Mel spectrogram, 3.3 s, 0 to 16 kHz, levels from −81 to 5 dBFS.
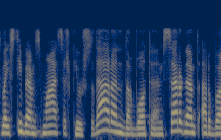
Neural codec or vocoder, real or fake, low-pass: codec, 16 kHz, 1 kbps, X-Codec, HuBERT features, trained on balanced general audio; fake; 7.2 kHz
